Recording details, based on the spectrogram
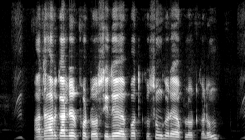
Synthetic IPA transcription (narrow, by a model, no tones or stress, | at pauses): ad̪ʱaɾkaɾɖeɾpʰoʈosid̪ʱeepɔt̪kʰʊsumkəɾeɔploɖkəɾum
